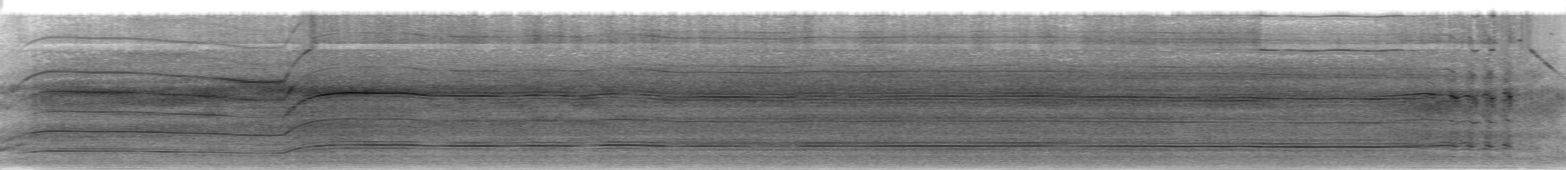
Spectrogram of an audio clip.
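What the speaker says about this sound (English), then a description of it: "The rotational allows you to like bend it and apply pressure and really start taking the rust off." Handheld rotary tool scouring rust off a truck, a steady loud high-pitched whine with grinding friction that holds nearly unchanged throughout, with a brief pitch shift early on and no voices.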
